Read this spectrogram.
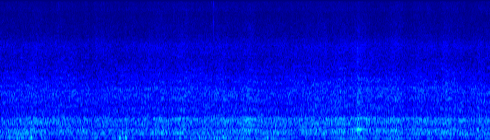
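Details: Steady bee buzzing in a small nature-friendly garden in Crookes, a low, dense, even drone without gaps, with faint brief ticks now and then.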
